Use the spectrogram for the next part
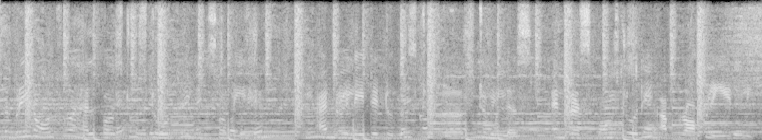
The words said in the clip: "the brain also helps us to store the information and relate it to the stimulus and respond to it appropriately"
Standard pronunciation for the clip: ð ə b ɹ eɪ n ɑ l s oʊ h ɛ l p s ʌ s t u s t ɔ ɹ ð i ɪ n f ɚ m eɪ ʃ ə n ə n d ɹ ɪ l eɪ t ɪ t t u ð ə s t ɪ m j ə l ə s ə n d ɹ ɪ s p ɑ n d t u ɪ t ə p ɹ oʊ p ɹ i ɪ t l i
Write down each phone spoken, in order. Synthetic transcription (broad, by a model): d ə b ɹ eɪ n ɑ l s oʊ h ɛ l p ʌ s t u s t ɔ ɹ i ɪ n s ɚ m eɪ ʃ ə n ə n d ɹ ɪ l eɪ t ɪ t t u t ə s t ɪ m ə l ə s ə n d ɹ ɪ s p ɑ n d t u ɪ t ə p ɹ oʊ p ɹ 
